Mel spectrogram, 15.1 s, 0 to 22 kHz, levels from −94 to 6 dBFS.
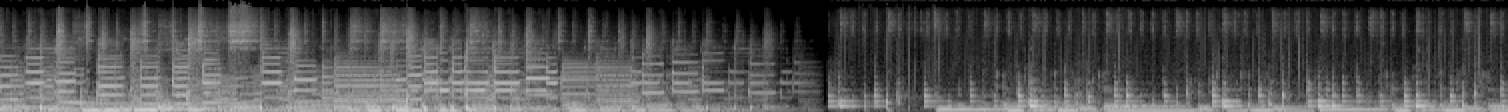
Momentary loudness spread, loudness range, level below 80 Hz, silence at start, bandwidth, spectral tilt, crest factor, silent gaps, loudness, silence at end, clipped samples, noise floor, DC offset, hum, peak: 13 LU; 9 LU; -32 dBFS; 0 s; 17.5 kHz; -5.5 dB/octave; 16 dB; none; -24 LUFS; 0 s; under 0.1%; -46 dBFS; under 0.1%; none; -6 dBFS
